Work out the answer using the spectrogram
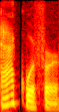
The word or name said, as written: aquifer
